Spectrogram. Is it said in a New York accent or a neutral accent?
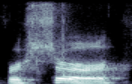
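neutral. It is said in a plain, neutral accent.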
